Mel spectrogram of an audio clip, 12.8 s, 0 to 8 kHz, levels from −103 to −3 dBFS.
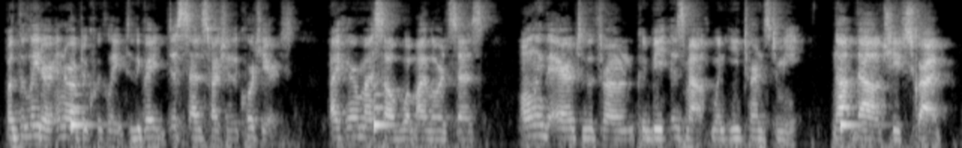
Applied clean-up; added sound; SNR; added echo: none; Bowed string instrument; 4 dB; none.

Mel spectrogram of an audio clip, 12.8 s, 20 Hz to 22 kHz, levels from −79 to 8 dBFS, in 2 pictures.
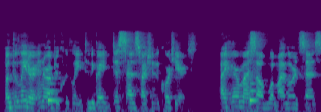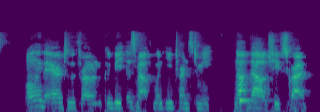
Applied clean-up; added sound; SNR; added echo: classical method spectral subtraction.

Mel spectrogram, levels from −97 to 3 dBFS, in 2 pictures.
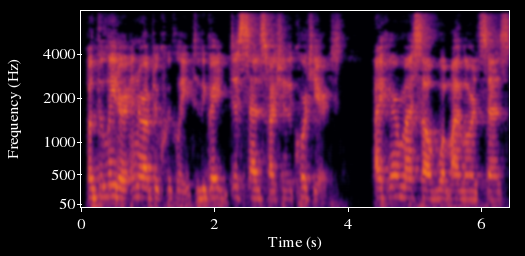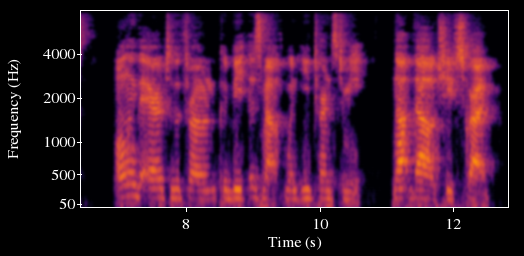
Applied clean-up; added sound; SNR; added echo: neural mask model Resemble Enhance denoiser.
